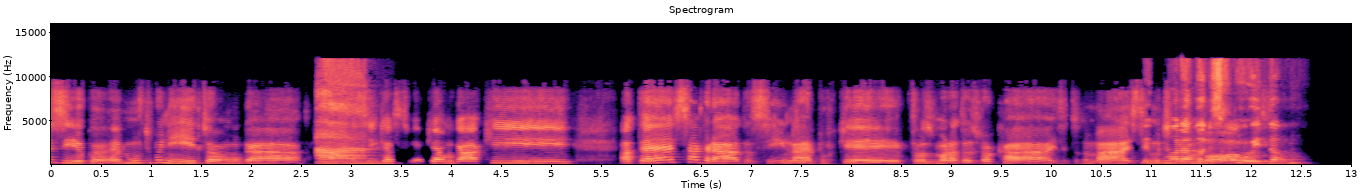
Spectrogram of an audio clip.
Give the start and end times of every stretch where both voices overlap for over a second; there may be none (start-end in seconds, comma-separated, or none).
11.0-12.3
